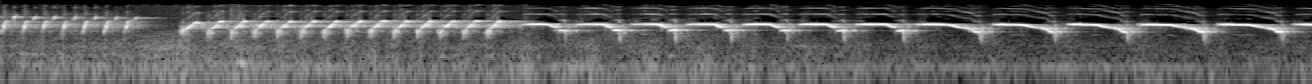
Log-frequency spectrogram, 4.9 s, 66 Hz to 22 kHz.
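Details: Captive crested Spanish Timbrado canary from 2020 breeding performs its training song: a high rapid trill, a second fast bright roll, then a slower series of clear, downward-curving whistled notes repeated about four per second.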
